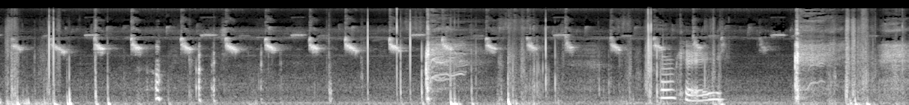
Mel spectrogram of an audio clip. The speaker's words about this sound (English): That bird is outside my house, y'all. Clearly the world's loudest.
